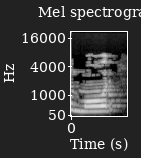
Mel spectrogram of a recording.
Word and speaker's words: more: ऐसे ही मोर, जब हम मोर बोलेंगे तो इसमें E का साउंड नहीं निकलेगा, ठीक है।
